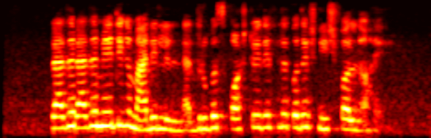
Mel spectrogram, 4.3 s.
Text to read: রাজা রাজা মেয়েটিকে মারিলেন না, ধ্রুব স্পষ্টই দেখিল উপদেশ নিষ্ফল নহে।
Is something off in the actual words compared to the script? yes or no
no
